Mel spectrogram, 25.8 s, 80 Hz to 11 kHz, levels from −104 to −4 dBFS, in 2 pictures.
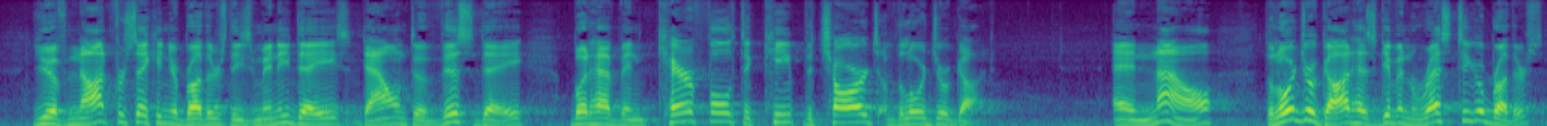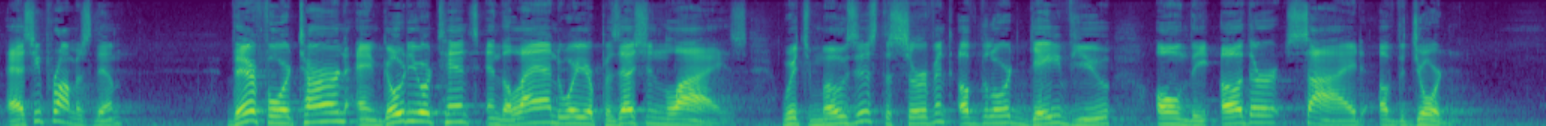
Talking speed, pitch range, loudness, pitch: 170 wpm, 135-190 Hz, -27 LUFS, 155 Hz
